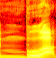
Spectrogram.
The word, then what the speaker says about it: Mboa: Et Omboa, qui se prononce en réalité Mboa, mais moi, je l'ai un peu remixé.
